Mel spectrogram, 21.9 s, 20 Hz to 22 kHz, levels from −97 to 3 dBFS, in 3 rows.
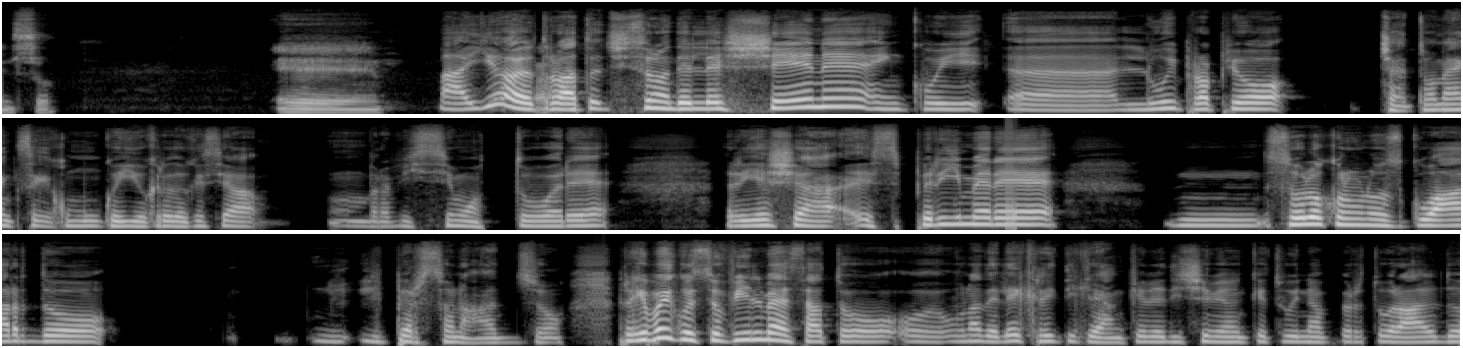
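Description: At 12.32 s and again at 17.56 s, fresh audio arrived late, so the device replayed its last 20 ms buffer twice more. This repeated buffer makes a brief buzzing stutter in the speech, with roughly 40 ms lost each time.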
